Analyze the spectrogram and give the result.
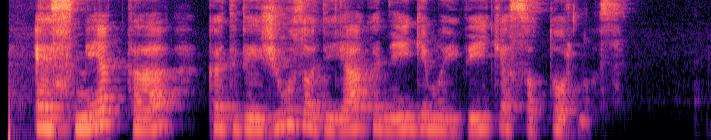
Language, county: Lithuanian, Alytus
